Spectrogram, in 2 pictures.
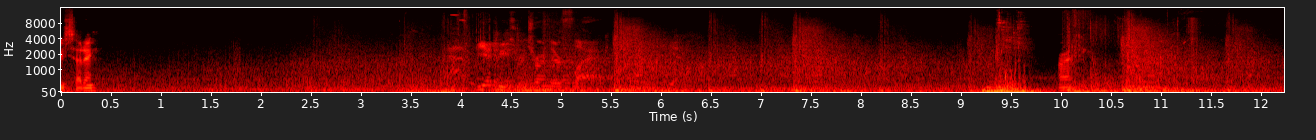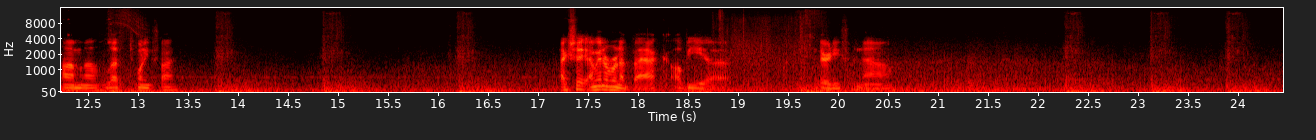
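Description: Game gunfire and effects crackle and whoosh.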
